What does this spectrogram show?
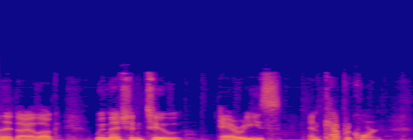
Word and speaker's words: Aries: And u So it's pronounced Aries. Aries.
